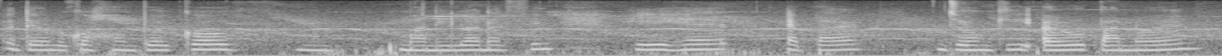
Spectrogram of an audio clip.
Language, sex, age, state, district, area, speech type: Assamese, female, 18-30, Assam, Golaghat, urban, spontaneous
